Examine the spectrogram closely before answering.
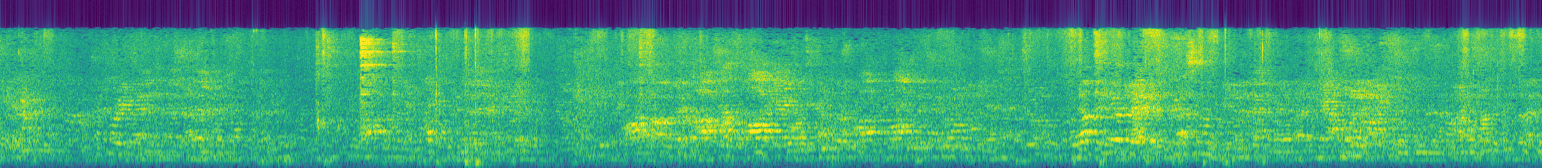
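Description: Men and women call out and shout encouragement from nearby in a large echoing hall.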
